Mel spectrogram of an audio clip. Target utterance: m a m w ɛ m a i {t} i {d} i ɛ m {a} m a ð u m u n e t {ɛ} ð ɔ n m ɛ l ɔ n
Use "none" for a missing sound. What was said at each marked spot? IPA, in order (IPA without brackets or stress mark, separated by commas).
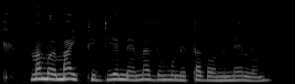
t, d, ɛ, a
